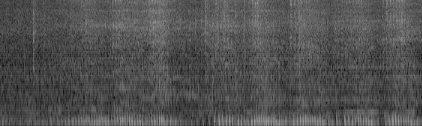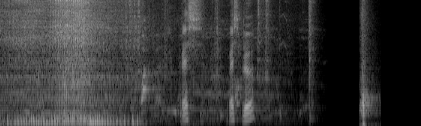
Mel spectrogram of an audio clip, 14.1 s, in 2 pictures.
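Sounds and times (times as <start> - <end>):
motorcycle engine revving: 0.0 - 9.7.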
